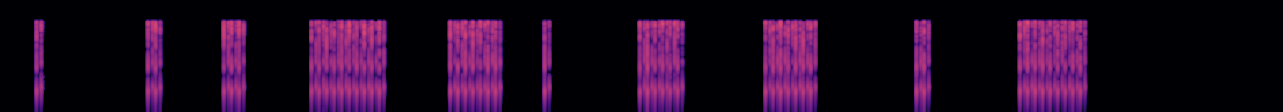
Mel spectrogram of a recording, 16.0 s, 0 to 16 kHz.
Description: Pulse dialling, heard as clicks on a phone line, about 11 pulses a second. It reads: 1 2 3 0 7 1 6 7 2 9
